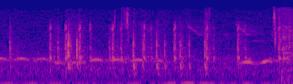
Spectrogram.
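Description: A woodpecker taps with its beak: sharp, dry knocks, about eight in under two seconds at an uneven pace, over a faint steady high tone.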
